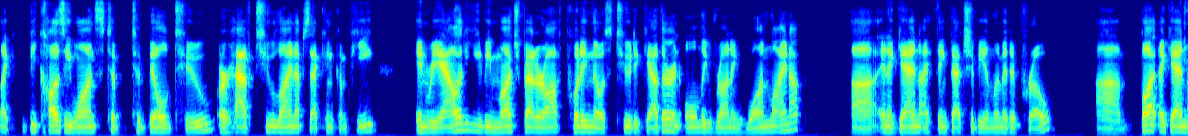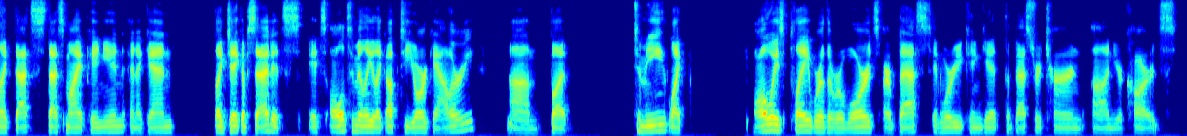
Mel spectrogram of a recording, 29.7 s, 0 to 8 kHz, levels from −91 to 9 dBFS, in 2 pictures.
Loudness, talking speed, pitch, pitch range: -32 LUFS, 175 wpm, 110 Hz, 105-120 Hz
